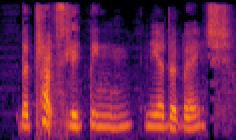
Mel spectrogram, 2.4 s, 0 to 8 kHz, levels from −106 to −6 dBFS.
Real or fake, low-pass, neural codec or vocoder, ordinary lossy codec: fake; 7.2 kHz; codec, 24 kHz, 1.5 kbps, HILCodec; MP3, 32 kbps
